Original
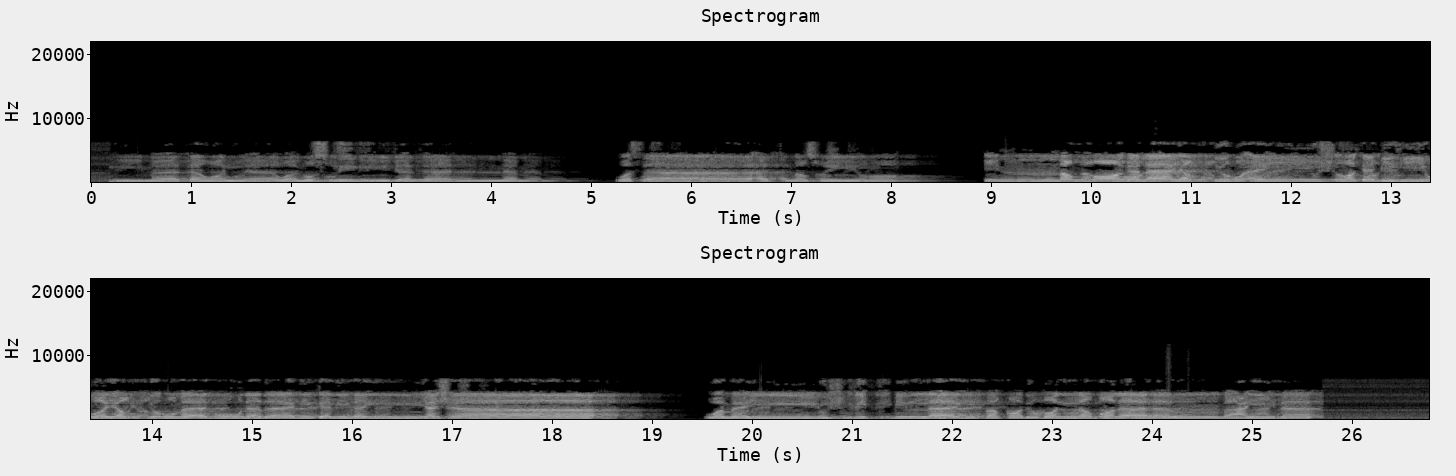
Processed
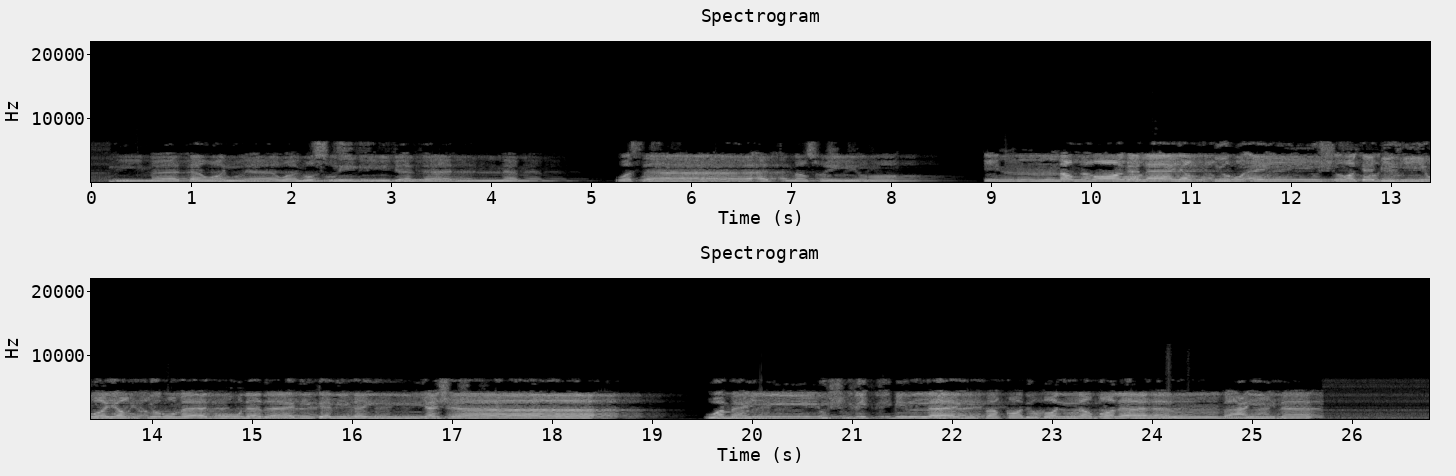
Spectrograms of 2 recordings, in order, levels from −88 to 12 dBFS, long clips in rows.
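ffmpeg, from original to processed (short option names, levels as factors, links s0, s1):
-filter_complex "[0:a]asettb=1/sr,asplit=3[s0][s1][s2];[s0]atrim=end=4.274[s3];[s1]atrim=start=4.27:end=5.43,asetpts=PTS-STARTPTS,afade=t=in:d=0.004:c=qsin,afade=t=out:st=1.156:d=0.004:c=qsin,lowshelf=f=170:g=-8[s4];[s2]atrim=start=5.426[s5];[s3][s4]acrossfade=d=0.004:c1=hsin:c2=qsin[s6];[s6][s5]acrossfade=d=0.004:c1=qsin:c2=hsin,asettb=1/sr,asplit=3[s7][s8][s9];[s7]atrim=end=10.424[s10];[s8]atrim=start=10.42:end=12.87,asetpts=PTS-STARTPTS,afade=t=in:d=0.004:c=qsin,afade=t=out:st=2.446:d=0.004:c=qsin,equalizer=f=1500:t=o:w=0.36:g=-14.5[s11];[s9]atrim=start=12.866[s12];[s10][s11]acrossfade=d=0.004:c1=hsin:c2=qsin[s13];[s13][s12]acrossfade=d=0.004:c1=qsin:c2=hsin,asettb=1/sr,asplit=3[s14][s15][s16];[s14]atrim=end=18.534[s17];[s15]atrim=start=18.53:end=21.91,asetpts=PTS-STARTPTS,afade=t=in:d=0.004:c=qsin,afade=t=out:st=3.376:d=0.004:c=qsin,aecho=1:1:6.7:0.55,atrim=end_sample=149058[s18];[s16]atrim=start=21.906[s19];[s17][s18]acrossfade=d=0.004:c1=hsin:c2=qsin[s20];[s20][s19]acrossfade=d=0.004:c1=qsin:c2=hsin"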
